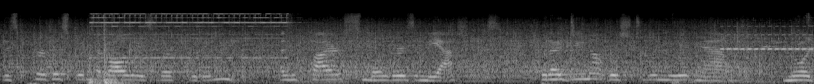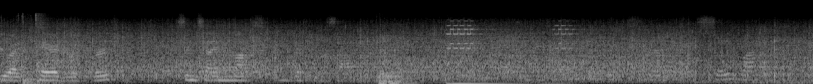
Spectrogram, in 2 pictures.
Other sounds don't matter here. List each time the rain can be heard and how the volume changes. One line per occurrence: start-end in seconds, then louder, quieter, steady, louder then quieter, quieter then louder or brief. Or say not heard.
0.0-16.2 steady.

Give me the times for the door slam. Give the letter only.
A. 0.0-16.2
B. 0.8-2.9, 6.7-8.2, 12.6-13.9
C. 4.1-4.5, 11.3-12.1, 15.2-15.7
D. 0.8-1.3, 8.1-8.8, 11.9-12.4
D.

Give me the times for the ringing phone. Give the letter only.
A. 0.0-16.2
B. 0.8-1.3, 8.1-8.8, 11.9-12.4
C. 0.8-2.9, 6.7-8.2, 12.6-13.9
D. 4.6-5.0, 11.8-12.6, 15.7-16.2
C.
